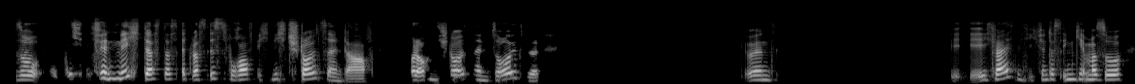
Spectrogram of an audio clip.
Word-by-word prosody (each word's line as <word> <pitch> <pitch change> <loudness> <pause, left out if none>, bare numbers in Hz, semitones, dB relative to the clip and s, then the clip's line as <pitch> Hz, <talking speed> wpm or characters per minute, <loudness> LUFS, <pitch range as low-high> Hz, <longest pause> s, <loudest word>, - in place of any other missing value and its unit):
So, 210 - 0 0.3
ich - - -7
ich - - -18
finde 275 -2 +3
nicht, 295 -4 +1
dass 240 0 +6
das 245 0 -3
etwas 220 0 -1
ist, 265 -1 -8
worauf 230 +2 +4
ich 220 +1 -18
nicht 240 +1 -9
stolz 250 +4 +3
sein 175 -3 -4
darf 135 +1 +1 0.4
oder - - +7
auch - - -5
nicht 215 -2 -12
stolz 220 +2 0
sein 210 -3 -5
sollte. 265 +9 -1 2.1
Und 210 0 -1 1.7
i - - -16
ich 210 - -7
weiß 250 +8 +6
nicht, 225 -2 -17
ich 180 - -22
finde 220 +2 -6
das 235 - -10
irgendwie 235 +2 -4
immer 225 -1 +3
so 225 0 +2
230 Hz, 170 wpm, -25 LUFS, 215-245 Hz, 2.1 s, oder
